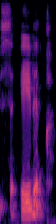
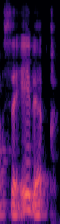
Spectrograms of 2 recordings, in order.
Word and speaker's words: Seediq: The reason I overemphasize the pronunciation of the Q is to remind you and to remind myself that it's not a K. Now, Saedic means person or people.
